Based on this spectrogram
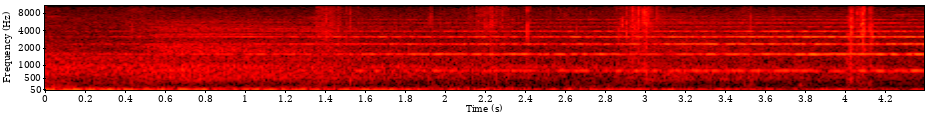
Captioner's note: breathing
